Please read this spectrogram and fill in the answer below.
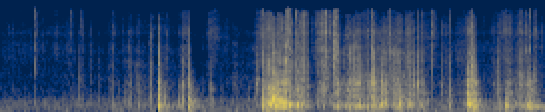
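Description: Camera handling noise: bumps, scrapes and rubbing as the camera is picked up and turned around in the hand. It starts about a second and a half in, with the loudest, densest burst about halfway and scattered knocks after it.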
